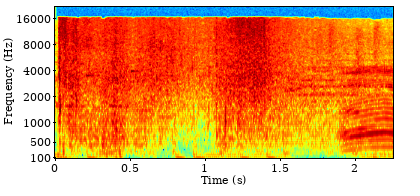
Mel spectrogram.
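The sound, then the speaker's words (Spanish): Water splashes and sloshes continuously as someone plunges in for a swim in a heated pool at home, and a brief voice-like tone rises over the watery noise at the end. “Es hora de un buen chapuzón”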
